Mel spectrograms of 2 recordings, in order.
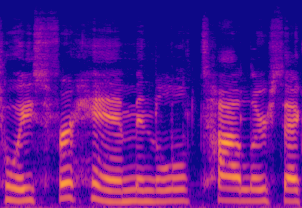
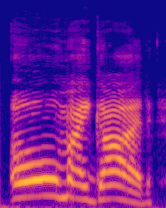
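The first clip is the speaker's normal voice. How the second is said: retold panic; 2 semitones higher, 8 dB louder, slower than usual. Terrified girl realizing stalker.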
